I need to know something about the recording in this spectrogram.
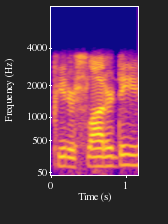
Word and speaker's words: Peter Sloterdijk: for a thinking system, like a bubble, like Peter Sloterdijk. Now I think that's how you pronounce it.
